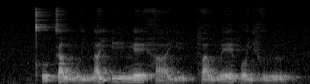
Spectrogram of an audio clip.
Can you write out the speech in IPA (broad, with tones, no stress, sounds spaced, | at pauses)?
kʰ u˧˥ k a˥˨ w m u˩ j n a˧˥ j ʔ iː˧ ŋ eː˥˨ h aː˩ j iː˧˩ k̚ f a˧˩ w ʋ eː˧˥ p o˧˩ j f ɯː˩˧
